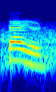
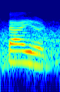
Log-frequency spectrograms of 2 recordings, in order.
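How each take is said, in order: The two takes are said the same way.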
